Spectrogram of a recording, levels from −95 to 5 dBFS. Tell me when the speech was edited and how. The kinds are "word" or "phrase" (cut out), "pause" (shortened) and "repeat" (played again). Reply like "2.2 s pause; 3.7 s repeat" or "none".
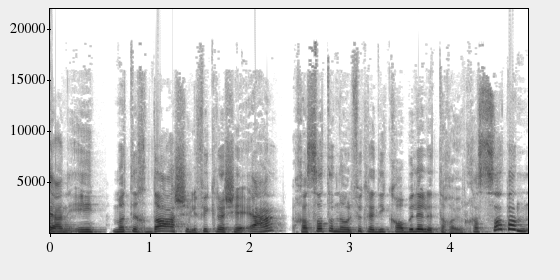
none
